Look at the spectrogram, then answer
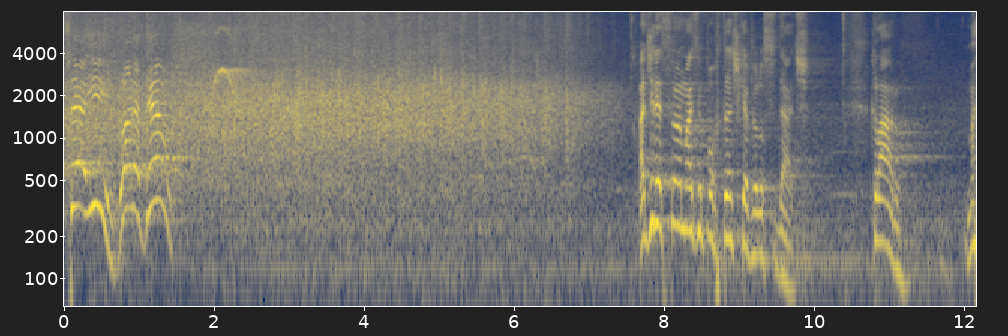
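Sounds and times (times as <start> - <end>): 
audience applause: 0.0 - 7.5
speech: 0.1 - 1.7, 7.7 - 10.0, 10.8 - 11.3.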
